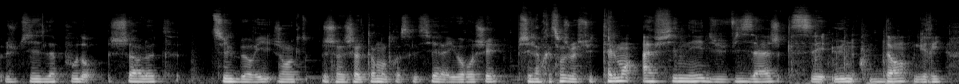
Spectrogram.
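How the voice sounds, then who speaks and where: A man's voice: medium pitch, mellow. A man in his twenties with a French accent, chatting casually in a beauty vlog and giving blunt product verdicts. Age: 20s. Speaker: beauty vlogger.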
